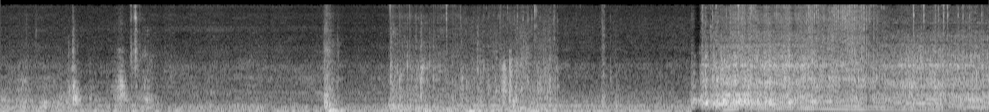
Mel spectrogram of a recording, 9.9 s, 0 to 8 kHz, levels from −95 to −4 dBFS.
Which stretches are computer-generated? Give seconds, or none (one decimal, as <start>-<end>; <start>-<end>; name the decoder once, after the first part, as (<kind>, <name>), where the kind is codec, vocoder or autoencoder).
0.0-0.6 (codec, SNAC); 1.5-4.6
